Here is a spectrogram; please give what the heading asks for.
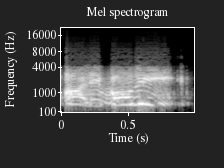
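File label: French enemy detected mood med; War Thunder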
